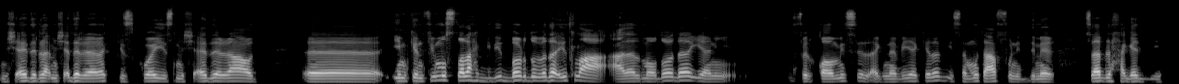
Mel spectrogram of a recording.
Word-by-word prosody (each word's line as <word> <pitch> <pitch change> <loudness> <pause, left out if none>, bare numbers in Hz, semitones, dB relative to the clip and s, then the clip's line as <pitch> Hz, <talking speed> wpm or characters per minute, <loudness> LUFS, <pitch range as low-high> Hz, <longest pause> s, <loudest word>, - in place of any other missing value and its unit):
مش 130 -1 -6
قادر، 155 -1 +2
لأ 150 -1 +2
مش 140 0 -7
قادر 145 -2 +3
أركز 145 -3 -6
كويس، 150 -1 -2
مش 135 - -10
قادر 145 0 +1
أقعد. 145 -2 +3 0.5
آآ، 130 -1 +3
يمكن 155 0 -2
في 180 +6 -6
مصطلح 195 -2 +4
جديد 155 +2 -10
برضه 185 -2 +2
بدأ 180 +2 +4
يطلع 180 -6 +3
على 130 +3 0
الموضوع 140 +5 -1
ده 185 +1 +3
يعني، 135 -7 -5 0.6
في 145 - -5
القواميس 140 +4 -1
الأجنبية 130 0 -5
كده 160 +5 -4
بيسموه 155 -3 -6
تعفّن 145 -2 +1
الدماغ 130 +1 -3 0.3
بسبب 150 0 +4
الحاجات 145 -2 -2
دي. 125 -1 -18
145 Hz, 165 wpm, -25 LUFS, 135-160 Hz, 0.6 s, مصطلح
